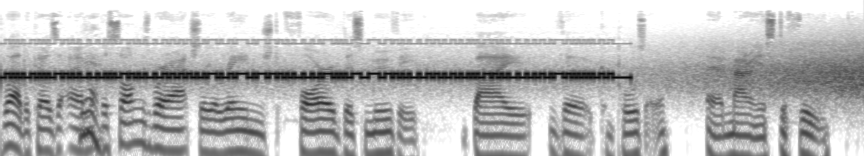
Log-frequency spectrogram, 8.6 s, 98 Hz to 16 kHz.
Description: RTTY (45.45 baud, 170 Hz shift), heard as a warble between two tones, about 1360 Hz centre, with speech in English. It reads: … 16 7803753 13695 7006 123468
